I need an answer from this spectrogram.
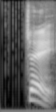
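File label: "zhei" Chinese, fourth tone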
